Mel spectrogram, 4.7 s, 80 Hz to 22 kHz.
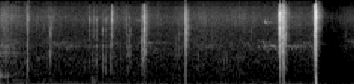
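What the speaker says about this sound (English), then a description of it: "Alright, first 6 rounds of the Hornady Critical Defense." A Taurus Spectrum .380 ACP pistol fires Hornady Critical Defense rounds outdoors, heard as a series of sharp, widely spaced cracks, mostly faint and distant, with the last two shots louder and closer.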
